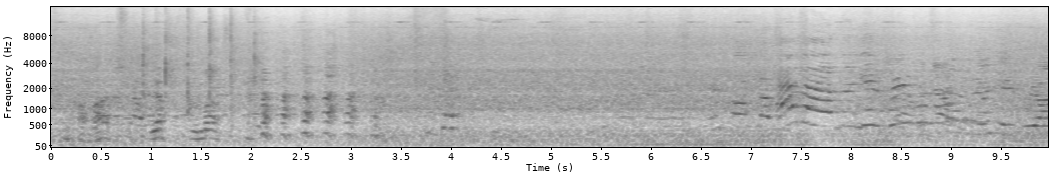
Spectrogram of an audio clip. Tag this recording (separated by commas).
Speech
